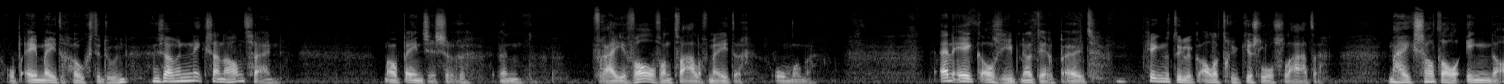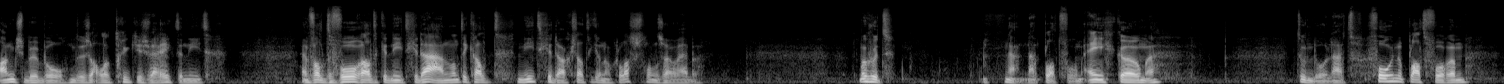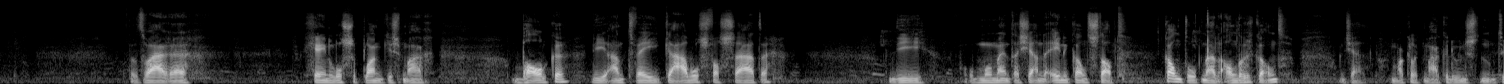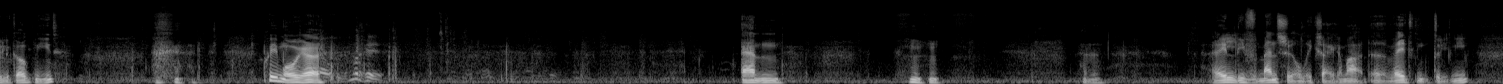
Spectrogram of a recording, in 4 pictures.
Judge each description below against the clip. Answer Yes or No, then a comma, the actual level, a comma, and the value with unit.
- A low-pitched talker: Yes, very low, 95 Hz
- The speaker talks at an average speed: No, slow, 130 wpm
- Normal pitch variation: Yes, average, 4.2 semitones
